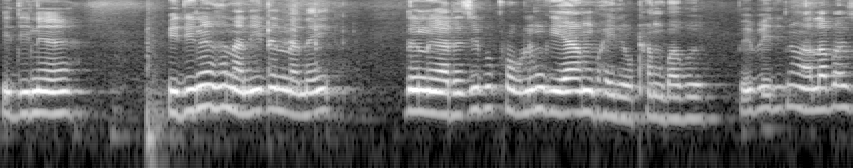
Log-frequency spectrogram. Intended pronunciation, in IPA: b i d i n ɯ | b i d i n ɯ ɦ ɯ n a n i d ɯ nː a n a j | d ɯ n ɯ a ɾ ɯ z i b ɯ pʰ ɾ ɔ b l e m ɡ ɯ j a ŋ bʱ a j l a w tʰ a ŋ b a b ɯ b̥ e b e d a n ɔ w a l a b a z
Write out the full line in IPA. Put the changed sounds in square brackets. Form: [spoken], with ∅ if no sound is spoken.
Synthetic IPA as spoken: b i d i n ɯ | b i d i n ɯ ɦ ɯ n a n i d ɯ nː a n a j | d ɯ n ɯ a ɾ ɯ z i b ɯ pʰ ɾ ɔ b l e m ɡ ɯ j a ŋ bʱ a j [ɾ] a w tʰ a ŋ b a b ɯ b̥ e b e d [i] n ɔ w a l a b a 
